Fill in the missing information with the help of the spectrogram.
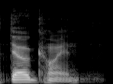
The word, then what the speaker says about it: Dogecoin: Hard G. – Adrian said it was the other way. – No, he said it was Dogecoin.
